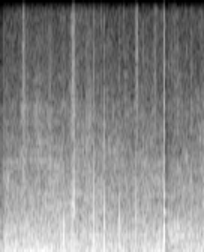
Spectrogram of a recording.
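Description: Tennis racket striking a ball on a forehand, a sharp pop about one and a half seconds in, with a few lighter knocks and a steady rushing noise throughout.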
